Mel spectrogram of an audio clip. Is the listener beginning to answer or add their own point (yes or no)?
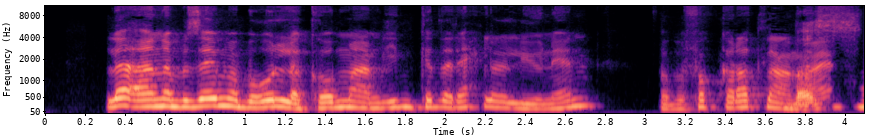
no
